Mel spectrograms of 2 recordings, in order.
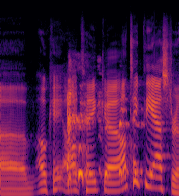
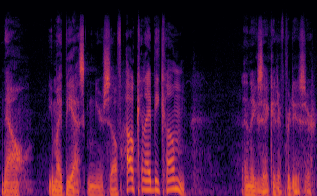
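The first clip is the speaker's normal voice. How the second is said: announcer voice; 8 semitones lower than usual. Acted. Sponsor read announcer voice.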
